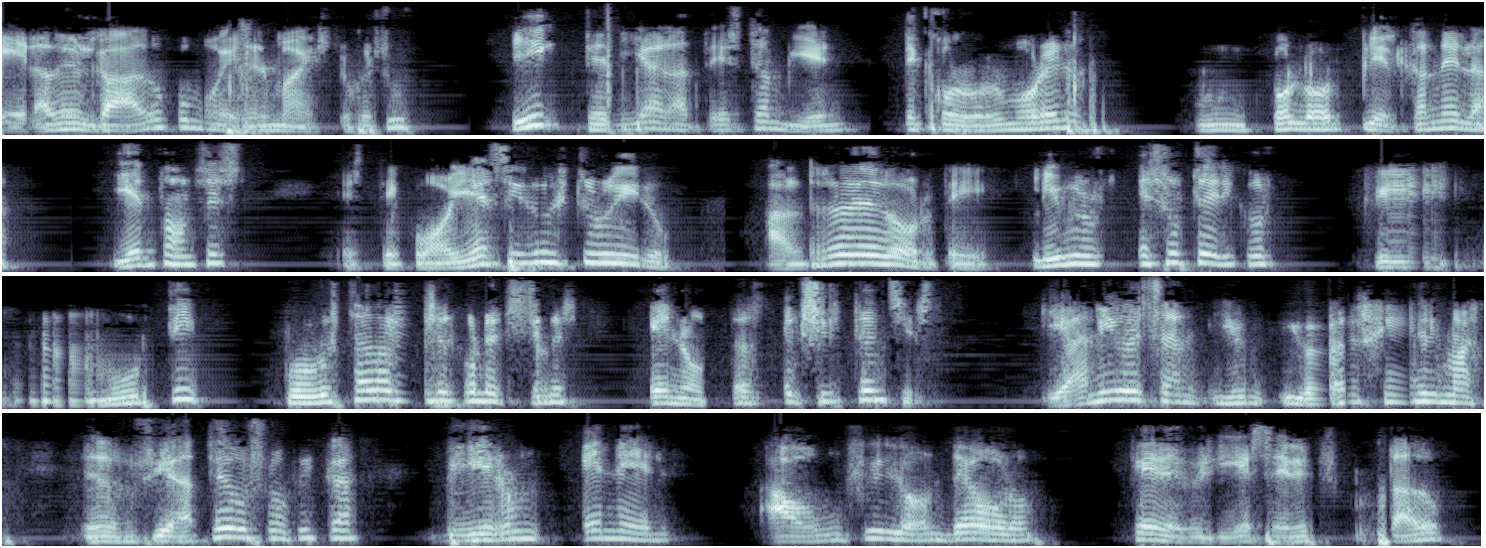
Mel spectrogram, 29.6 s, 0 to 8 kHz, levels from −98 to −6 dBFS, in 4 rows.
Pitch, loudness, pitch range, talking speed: 165 Hz, -18 LUFS, 125-180 Hz, 125 wpm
